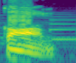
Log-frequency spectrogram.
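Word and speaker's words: comb: यहाँ पे आपने बी को नहीं पढ़ना है, आप समझिए कि यहाँ पे बी है ही नहीं, तो इस वर्ड को आप सही तरीके से पढ़ पाएंगे। तो इसकी सही प्रोनाउंसिएशन है कॉम।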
